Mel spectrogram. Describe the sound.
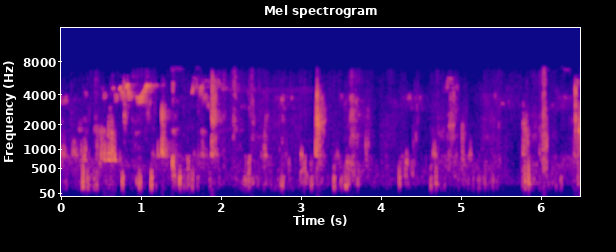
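Galloping footsteps of a person riding a hobby horse: many quick, uneven thumps and scuffs in a loose, bouncing rhythm, moderately faint, with a few brief pauses.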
